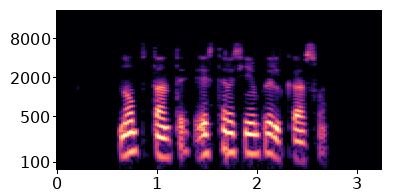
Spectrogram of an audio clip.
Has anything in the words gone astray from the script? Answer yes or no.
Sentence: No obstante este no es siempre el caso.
yes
